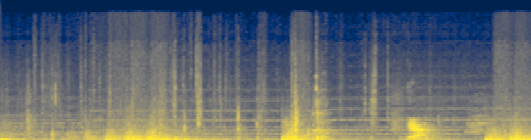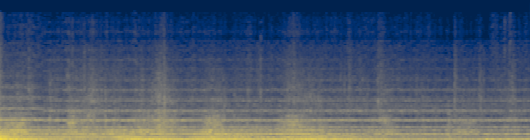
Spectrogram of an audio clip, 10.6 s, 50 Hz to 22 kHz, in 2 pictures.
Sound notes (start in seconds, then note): 6.0 panting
